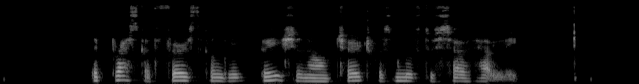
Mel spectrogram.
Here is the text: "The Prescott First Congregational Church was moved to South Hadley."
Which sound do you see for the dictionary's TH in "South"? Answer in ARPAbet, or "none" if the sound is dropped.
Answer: TH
